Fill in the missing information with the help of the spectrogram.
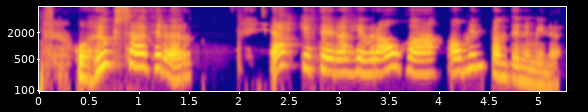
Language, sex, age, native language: Icelandic, female, 50-59, Icelandic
